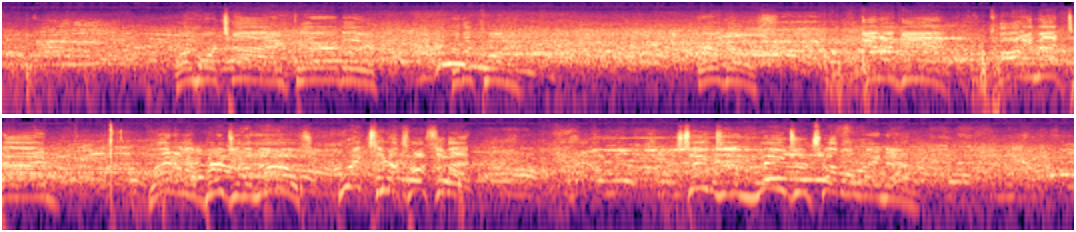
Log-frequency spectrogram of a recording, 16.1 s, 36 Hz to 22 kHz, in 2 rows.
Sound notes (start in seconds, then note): 4.1 crowd cheering; 6.3 Ric thudding on ring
